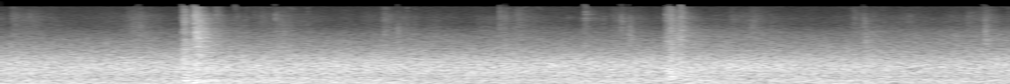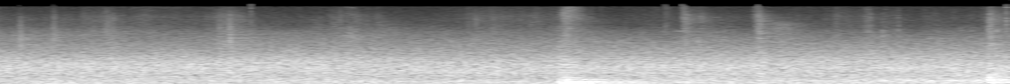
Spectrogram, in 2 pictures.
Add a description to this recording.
Recording made under the motorway en-route to Sulphur Beach Reserve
